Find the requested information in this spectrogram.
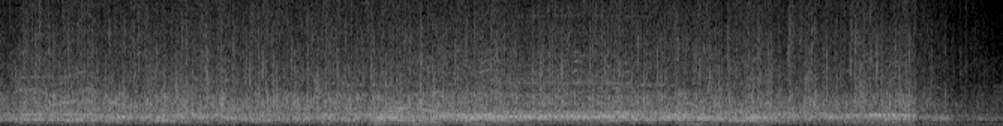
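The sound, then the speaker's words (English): Sustained audience applause for a stage performance, dense, steady clapping that fills the whole stretch at an even level, then drops off slightly near the end. “then stands to acknowledge the applause.”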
